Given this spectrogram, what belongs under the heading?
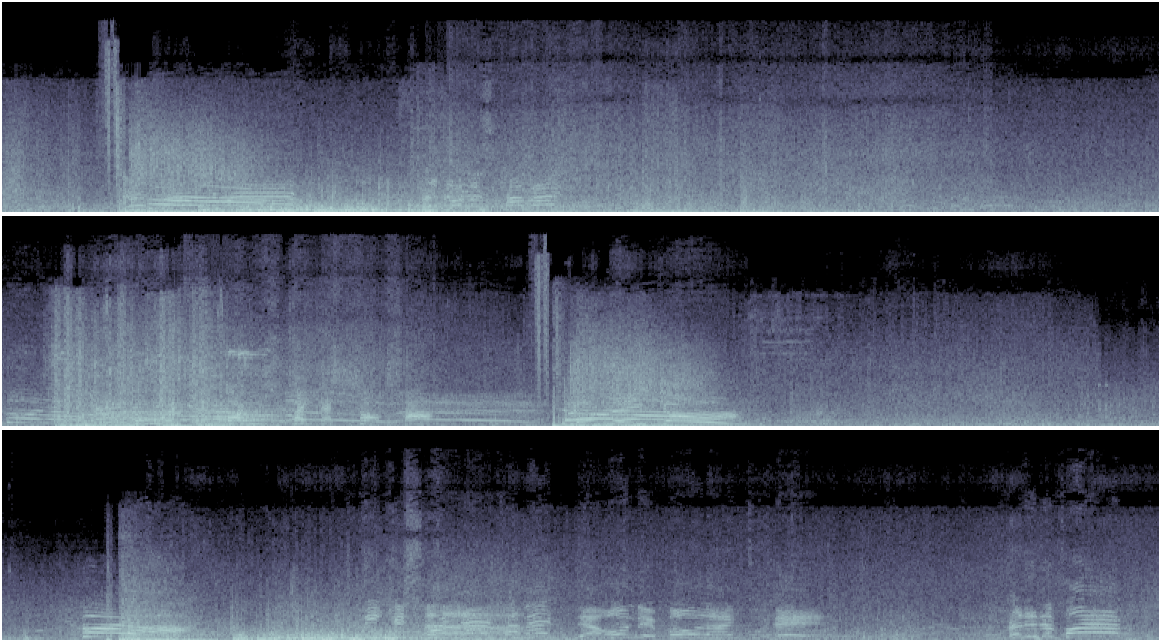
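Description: Ship cannons fire in a naval battle in Assassin's Creed Black Flag: several loud booming volleys with rumbling tails, set against ocean surf, while crew members shout orders throughout.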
